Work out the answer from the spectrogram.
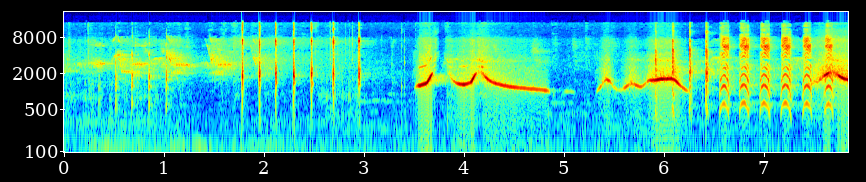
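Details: Talking ring-necked parakeet, a pet, mimicking: a run of sharp clicks, then loud, clear whistled phrases that swoop up and down, ending in a string of short wavering notes, all in a quiet indoor space.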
